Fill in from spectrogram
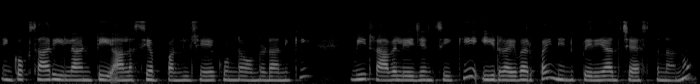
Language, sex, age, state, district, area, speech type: Telugu, female, 18-30, Telangana, Karimnagar, rural, spontaneous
